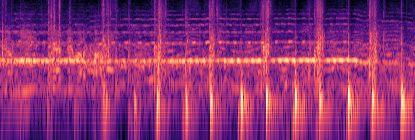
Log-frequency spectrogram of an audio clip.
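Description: A crowd clapping in a steady rhythm, about four claps a second, over a single held high tone that stops about three and a half seconds in.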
